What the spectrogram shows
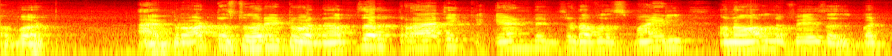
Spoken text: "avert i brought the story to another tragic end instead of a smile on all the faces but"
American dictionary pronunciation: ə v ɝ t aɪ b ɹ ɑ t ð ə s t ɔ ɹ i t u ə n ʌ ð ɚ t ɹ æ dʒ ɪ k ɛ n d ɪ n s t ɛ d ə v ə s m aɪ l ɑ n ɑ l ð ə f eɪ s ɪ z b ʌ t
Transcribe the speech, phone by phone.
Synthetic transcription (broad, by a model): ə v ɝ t aɪ b ɹ ɑ t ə s t ɔ ɹ i t u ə n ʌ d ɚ t ɹ æ dʒ ɪ k ɛ n d ɪ n s t ɛ d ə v ə s m aɪ l ɑ n ɑ l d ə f eɪ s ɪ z b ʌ t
